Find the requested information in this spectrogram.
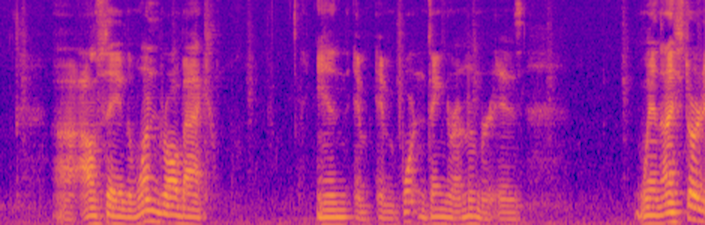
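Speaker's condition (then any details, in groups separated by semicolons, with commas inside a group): Spastic diplegia cerebral palsy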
